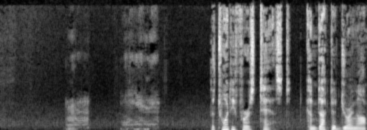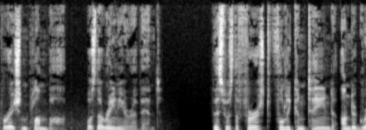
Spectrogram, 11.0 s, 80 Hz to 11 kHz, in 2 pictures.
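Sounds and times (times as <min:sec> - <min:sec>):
pig crying: 0:01.0 - 0:02.4.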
